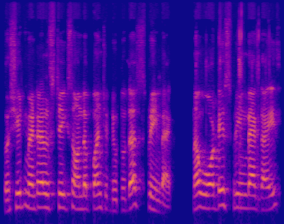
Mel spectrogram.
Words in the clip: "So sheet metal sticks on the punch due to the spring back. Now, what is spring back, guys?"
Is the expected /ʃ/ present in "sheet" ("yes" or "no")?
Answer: yes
